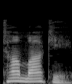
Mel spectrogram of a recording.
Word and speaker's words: Tāmaki: The Maori language name for Auckland is Tamaki, pronounced Tamaki or Tamaki Makau Rau,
